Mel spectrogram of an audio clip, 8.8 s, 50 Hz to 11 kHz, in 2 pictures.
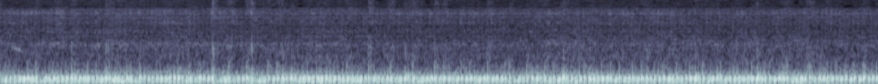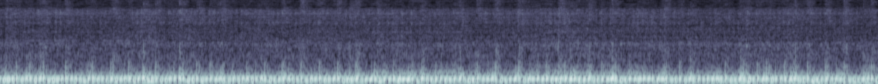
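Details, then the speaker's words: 1974 Kawasaki H2 750 two-stroke triple just restarted after 34 years: crisp even buzz holding steady pitch, no misfires or stumbles, smoking from oil put in the chambers; idling cleanly on all three cylinders, normal idle. "like a kitten. Moves like a kitten. Almost better than I thought."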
